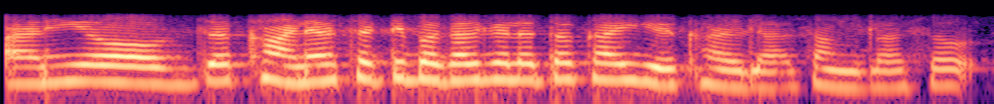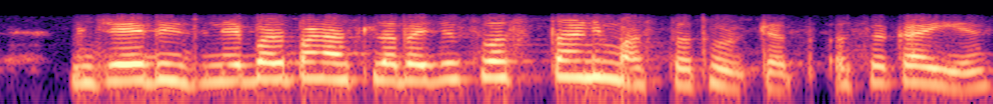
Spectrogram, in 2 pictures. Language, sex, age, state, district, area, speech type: Marathi, female, 18-30, Maharashtra, Solapur, urban, conversation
